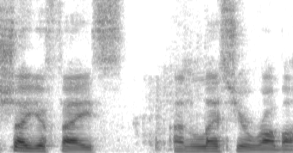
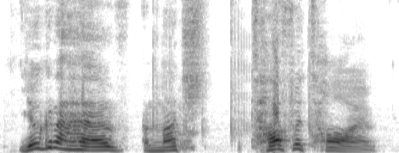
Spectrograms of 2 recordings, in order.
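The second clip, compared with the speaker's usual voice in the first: serious, stern, demanding, pitched-up voice; 7 semitones higher, 4 dB louder than usual. Relaying what Rob demanded to the other speaker, imitating Rob. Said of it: "I'm going to try and do a Rob voice".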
